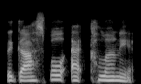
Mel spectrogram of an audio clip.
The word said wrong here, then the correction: Colonus: How do you pronounce that? – Colonus. – Okay, I was close. The Gospel at Colonus.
